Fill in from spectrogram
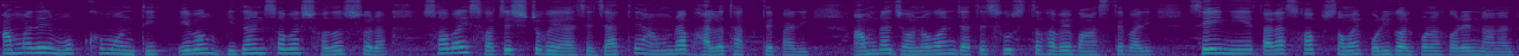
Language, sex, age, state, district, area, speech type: Bengali, female, 30-45, West Bengal, North 24 Parganas, urban, spontaneous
